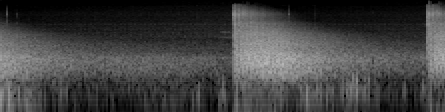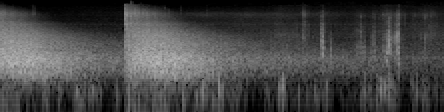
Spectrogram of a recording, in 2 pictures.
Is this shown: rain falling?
no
